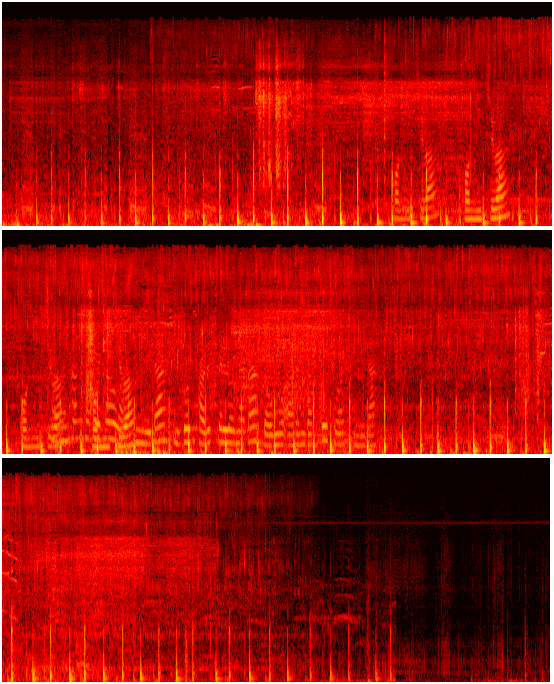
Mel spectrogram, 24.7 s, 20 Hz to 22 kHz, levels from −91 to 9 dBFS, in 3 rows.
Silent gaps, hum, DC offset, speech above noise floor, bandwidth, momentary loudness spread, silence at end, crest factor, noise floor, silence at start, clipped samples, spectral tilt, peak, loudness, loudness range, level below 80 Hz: none; none; under 0.1%; 34 dB; 17 kHz; 14 LU; 0.5 s; 24 dB; -65 dBFS; 0 s; under 0.1%; -4.5 dB/octave; -8 dBFS; -32 LUFS; 12 LU; -42 dBFS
